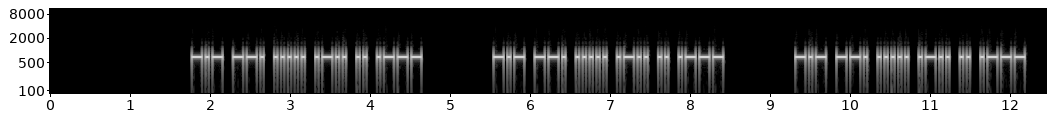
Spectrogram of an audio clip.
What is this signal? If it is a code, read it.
Morse code, heard as a keyed tone, about 28 wpm, 700 Hz. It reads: KG5LIJ KG5LIJ KG5LIJ
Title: USA Call Signs - 6 Characters - Repeated 3x - 28wpm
